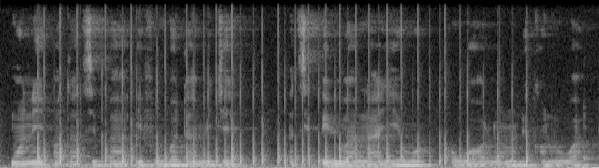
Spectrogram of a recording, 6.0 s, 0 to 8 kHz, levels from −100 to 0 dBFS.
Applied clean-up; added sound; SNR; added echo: none; Tap; 4 dB; reverberation time 0.8 s.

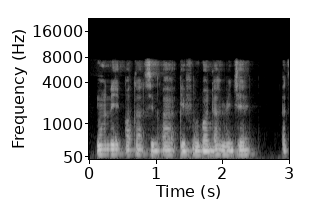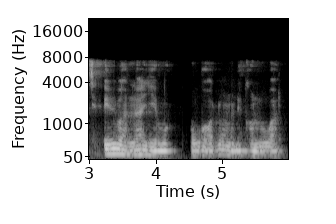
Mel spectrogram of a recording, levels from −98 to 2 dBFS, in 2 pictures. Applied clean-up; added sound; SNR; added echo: neural mask model DeepFilterNet 3.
